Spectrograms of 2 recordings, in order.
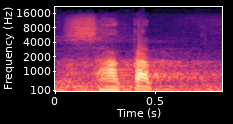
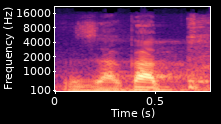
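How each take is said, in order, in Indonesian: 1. Kata ini diawali dengan bunyi s. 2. Kata ini diawali dengan bunyi z.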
